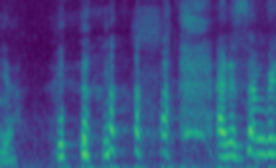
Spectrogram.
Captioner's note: both laughing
